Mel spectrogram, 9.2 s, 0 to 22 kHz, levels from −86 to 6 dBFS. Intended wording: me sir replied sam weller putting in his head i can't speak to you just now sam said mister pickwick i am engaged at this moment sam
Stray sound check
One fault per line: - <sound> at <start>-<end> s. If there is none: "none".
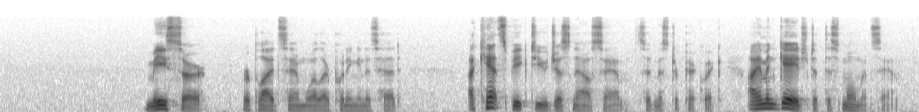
none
